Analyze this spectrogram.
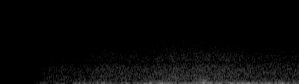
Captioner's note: soft winds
